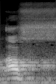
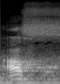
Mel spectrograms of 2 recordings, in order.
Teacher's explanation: masa kita sebut huruf sad, hujung lidah kita kat bawah, tapi pangkal lidah kita ke atas. As. Jadi masa kita sebut an ni, bayangkan kita nak sebut huruf sad.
